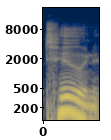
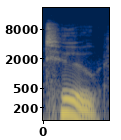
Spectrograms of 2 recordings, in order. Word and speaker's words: Tune: I thought it was Nick Toon. It's spelled Tune, but he called himself Nick Two.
